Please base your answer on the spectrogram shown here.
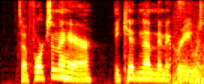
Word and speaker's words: echidna: That's an echidna.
